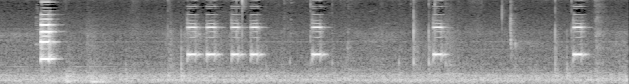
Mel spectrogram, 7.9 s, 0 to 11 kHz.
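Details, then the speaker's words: Short electronic keypad beeps, one louder lower tone and then a series of brief higher chirps, while programming an Alaris syringe pump (example dose 50 mg in 5 mL) before starting the infusion. "so once you have everything programmed in there all you have to do is hit start and then we'll start infusing your medication"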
